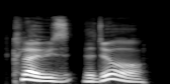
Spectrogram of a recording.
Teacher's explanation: The voice th gelled with z.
